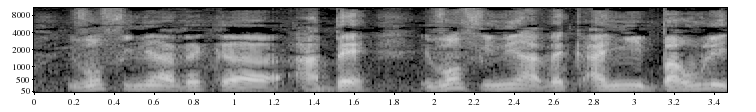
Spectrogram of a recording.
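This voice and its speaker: The man talks at a moderate pace with a medium pitch, ordinary pitch variation and a somewhat breathy quality. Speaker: political commentator. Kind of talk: live stream monologue.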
